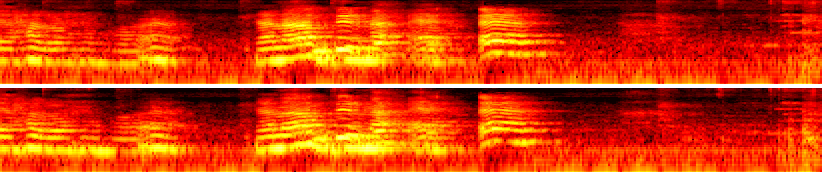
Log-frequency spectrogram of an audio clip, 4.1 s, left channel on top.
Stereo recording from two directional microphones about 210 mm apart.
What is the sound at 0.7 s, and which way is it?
Speech, 15° right (ahead or behind).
